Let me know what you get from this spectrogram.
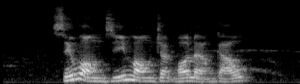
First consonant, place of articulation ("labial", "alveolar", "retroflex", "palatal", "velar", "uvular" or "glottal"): alveolar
